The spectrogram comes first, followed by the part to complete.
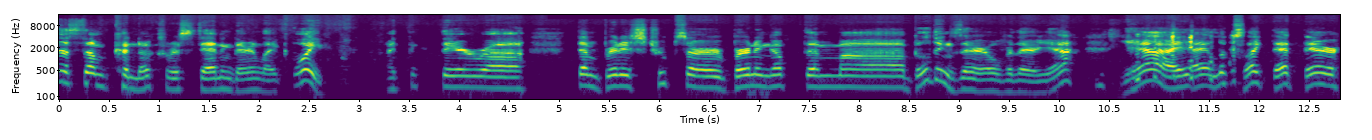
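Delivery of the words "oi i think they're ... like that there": put-on Minnesotan-sounding accent. Acting out Canadian onlookers in a comedy bit, in a Minnesota accent. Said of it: "both the Canadians and the English are Minnesotans".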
